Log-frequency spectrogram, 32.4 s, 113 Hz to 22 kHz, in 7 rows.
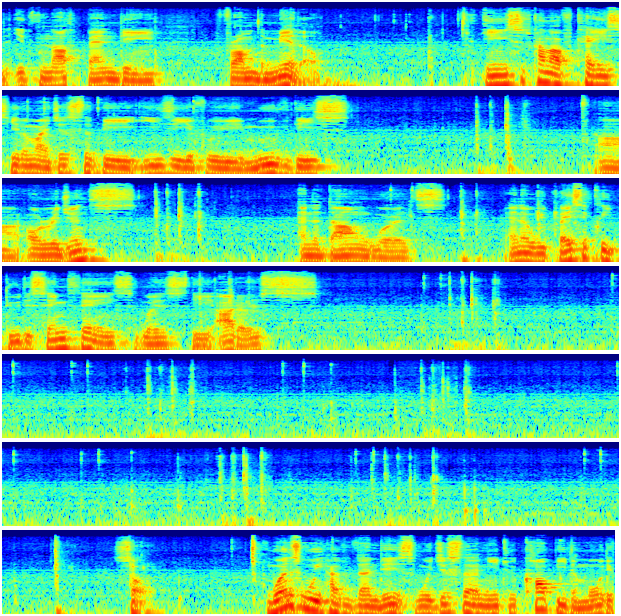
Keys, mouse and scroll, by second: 4.9 click, 5.3 click, 6.1 click, 8.3 g, 10.5 g, 12.8 Tab, 13.4 Tab, 13.7 click, 17.4 g, 19.2 click, 21.2-21.8 middle drag, 21.8 g, 23.9 drag, 24.3-24.9 middle drag, 24.9 g, 28.2 Tab, 28.8 Tab, 29.6 click, 30.4 drag, 32.1-32.3 middle drag.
